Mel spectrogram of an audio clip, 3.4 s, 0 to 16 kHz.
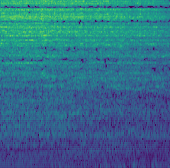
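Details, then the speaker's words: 1995 Chevrolet Monte Carlo LS, 3.1 L GM V6, about 190,000 miles, at idle: harsh hissing grind with a rough beat of about four per second, attributed to a bad AC compressor clutch. "we are going to start it here now it will be noisy because of this AC compressor clutch yeah that's what's making that noise"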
